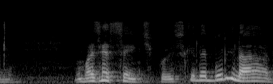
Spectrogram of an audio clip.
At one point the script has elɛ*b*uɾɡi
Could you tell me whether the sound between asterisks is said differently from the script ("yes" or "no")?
no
